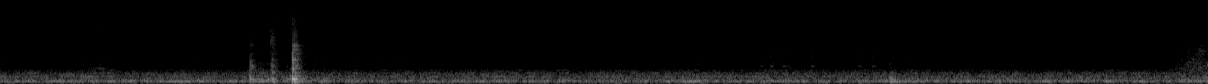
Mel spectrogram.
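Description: Hot glue gun set down on a table: a couple of sharp knocks about three seconds in, over a steady low background hum, with a few faint ticks later.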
